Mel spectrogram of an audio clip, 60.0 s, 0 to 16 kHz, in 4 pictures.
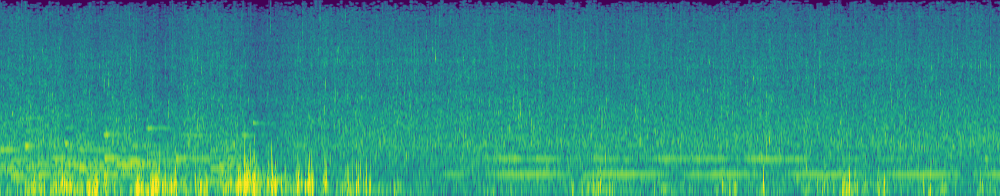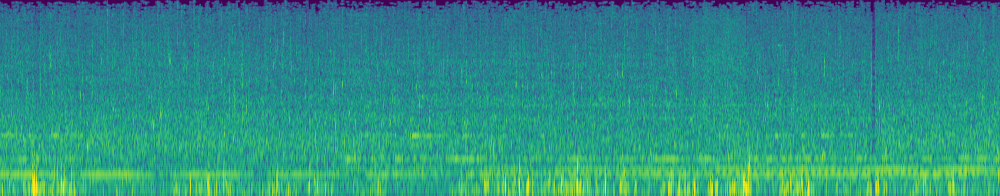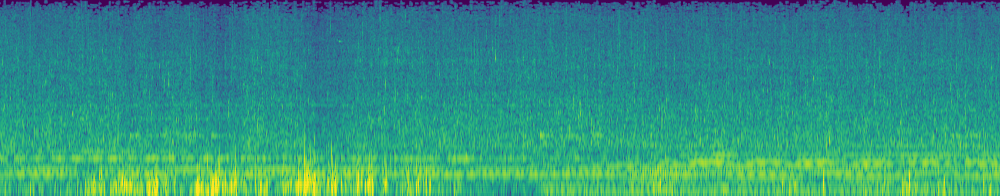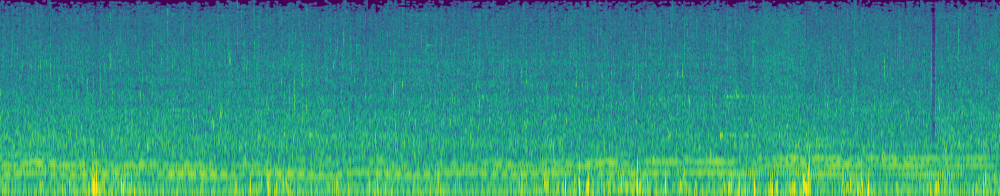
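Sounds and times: slow relaxation music: 0:00.0 - 1:00.0
stream water flowing: 0:00.0 - 1:00.0.

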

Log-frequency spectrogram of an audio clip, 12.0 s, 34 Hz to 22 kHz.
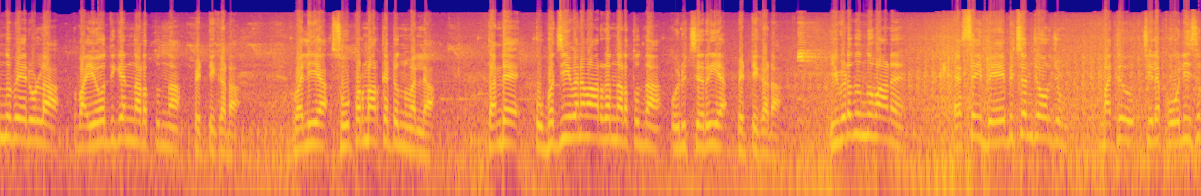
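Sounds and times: man talking: 0:00.0 - 0:12.0
vehicle engine running: 0:00.0 - 0:12.0.

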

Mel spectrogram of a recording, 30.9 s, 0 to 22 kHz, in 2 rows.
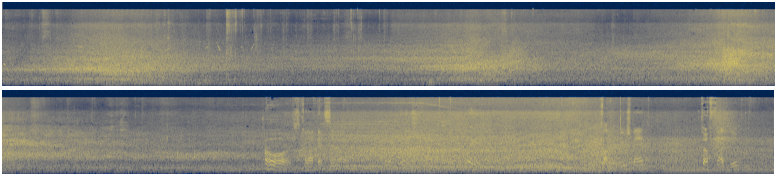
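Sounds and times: vehicles passing: 0:00.0 - 0:30.9.

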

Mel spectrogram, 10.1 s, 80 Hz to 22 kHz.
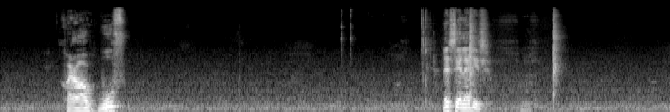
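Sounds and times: faint low hum: 0:00.0 - 0:10.0
sharp click: 0:05.1 - 0:05.4.

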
